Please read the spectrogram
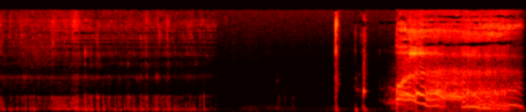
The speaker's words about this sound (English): Hold on just one moment, please. Here goes the sip of coffee.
